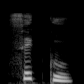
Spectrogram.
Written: ಸೆಕ್ಕು

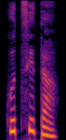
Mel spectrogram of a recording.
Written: ಕುತ್ಸಿತೆ

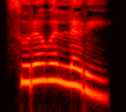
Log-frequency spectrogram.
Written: ಸುರವಲ್ಲರಿ

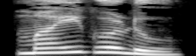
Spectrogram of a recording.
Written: ಮೈಗೊಡು

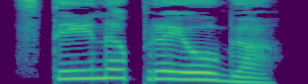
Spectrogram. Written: ಸ್ತೇನಪ್ರಯೋಗ

